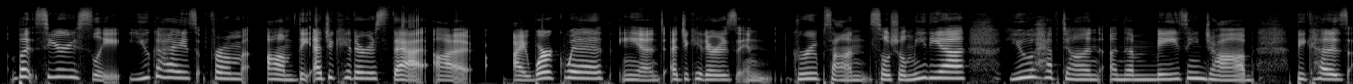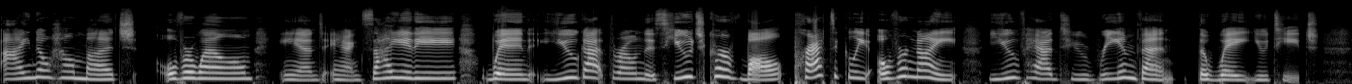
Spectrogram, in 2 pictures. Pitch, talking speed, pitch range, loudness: 255 Hz, 115 wpm, 225-290 Hz, -23 LUFS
